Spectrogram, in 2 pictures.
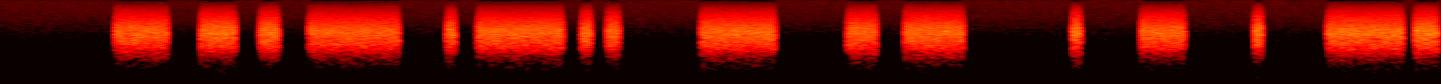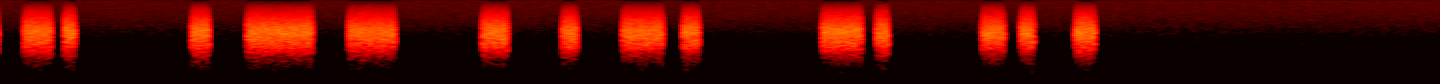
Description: Bursts of noise. There is no code.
